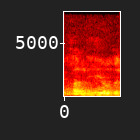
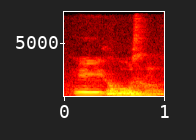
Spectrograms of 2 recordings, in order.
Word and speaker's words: 권해효: 일본 발음 제가 인사를 하면은 제 말은 정말 일본 사람들이 발음하기 가장 어려운 몽당연필도 어려운데 권해요도 정말 어렵거든요. 그래서 일본 분들은 공해효상 이렇게 하죠.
